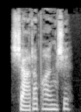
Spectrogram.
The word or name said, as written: charterbranche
